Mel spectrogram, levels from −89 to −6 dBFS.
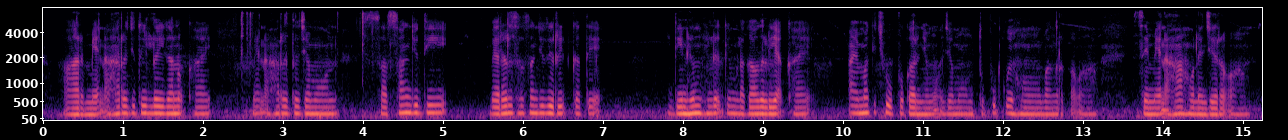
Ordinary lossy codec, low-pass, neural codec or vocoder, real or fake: Opus, 32 kbps; 7.2 kHz; none; real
